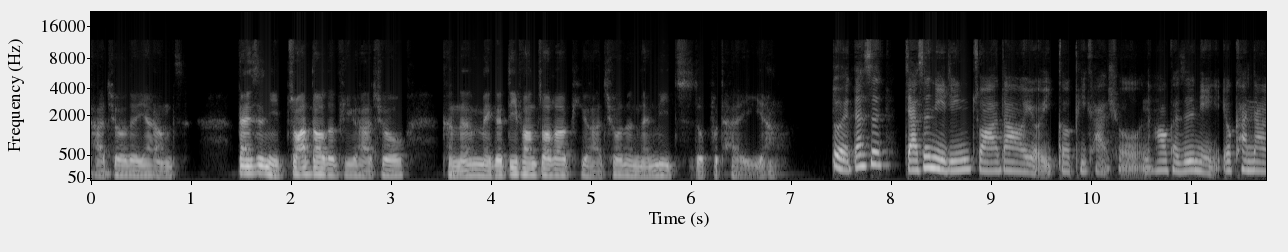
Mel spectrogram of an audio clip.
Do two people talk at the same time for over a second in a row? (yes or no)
no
